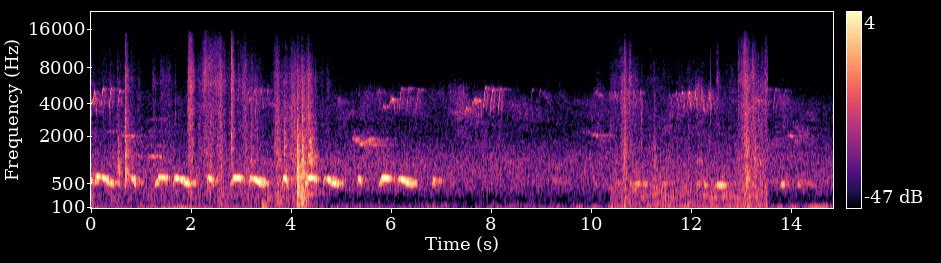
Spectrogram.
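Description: A bird calls a quick run of short, slightly falling low notes, about two a second, through the first half, with faint higher chirps. Four brief bursts of rustling from paper and a plastic bag being handled are the loudest sounds.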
